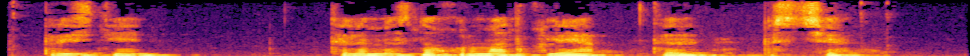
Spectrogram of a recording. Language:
Uzbek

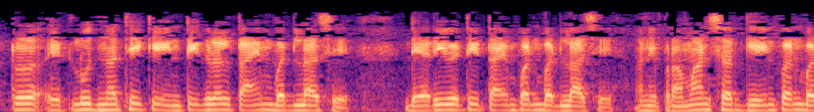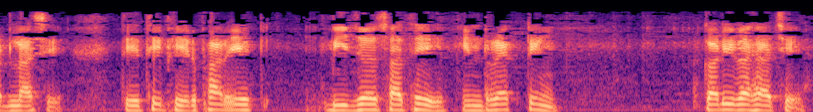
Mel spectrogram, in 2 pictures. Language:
Gujarati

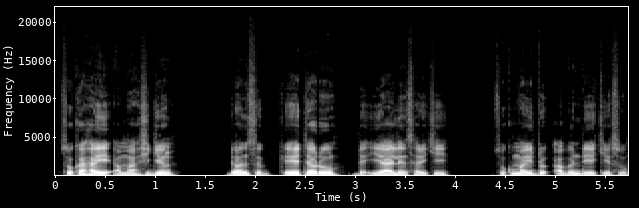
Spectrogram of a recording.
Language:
Hausa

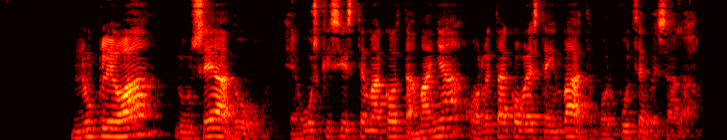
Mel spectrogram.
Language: Basque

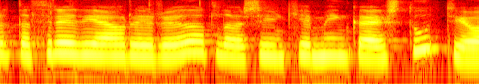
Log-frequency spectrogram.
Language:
Icelandic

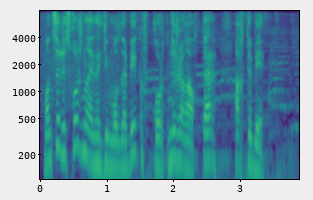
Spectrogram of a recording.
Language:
Kazakh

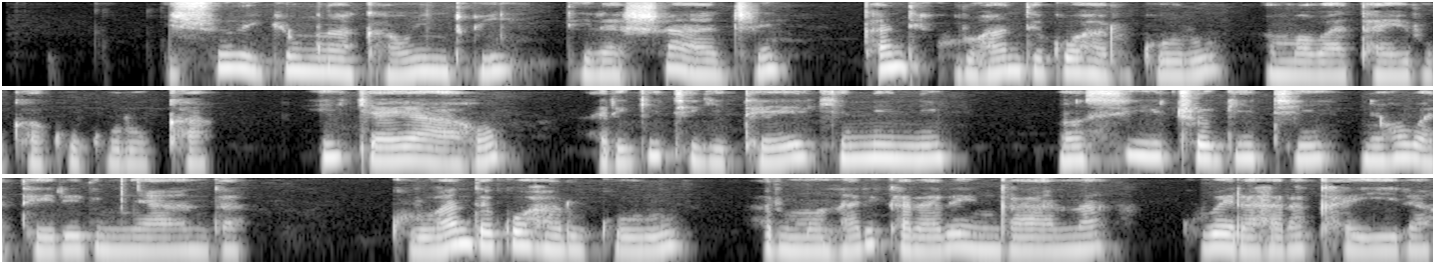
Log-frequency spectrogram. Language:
Rundi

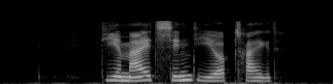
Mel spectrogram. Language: Danish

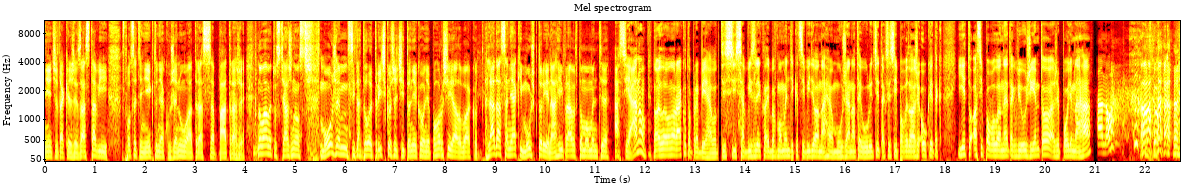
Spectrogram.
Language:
Slovak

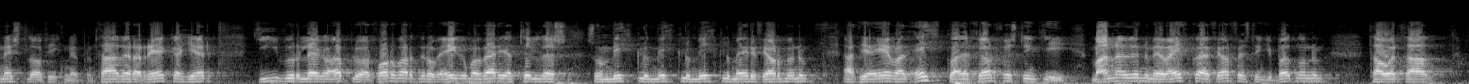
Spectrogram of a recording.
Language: Icelandic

